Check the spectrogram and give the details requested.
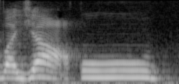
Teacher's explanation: اگر ہم پڑھتے ہیں نا وَيَعْقُوبُ تو کلکلا ادا نہیں ہوا، با تو پڑھی گئی لیکن کلکلا نہیں ہوا کیونکہ آواز کو ہلایا نہیں ہم نے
